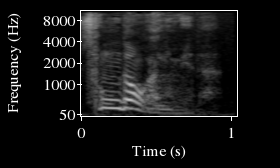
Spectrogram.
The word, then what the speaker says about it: 성덕왕: 선이 아니고 성덕왕입니다. 내가 좀 발음이 시원찮아서 또 잘못하면 또 이상하게 듣는 사람이 있을 수 있죠.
